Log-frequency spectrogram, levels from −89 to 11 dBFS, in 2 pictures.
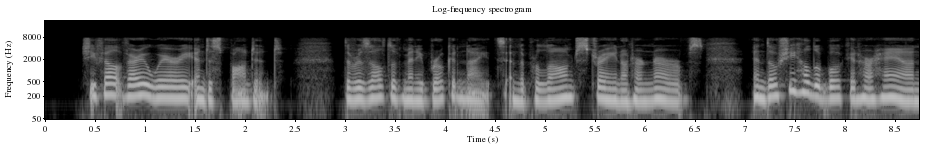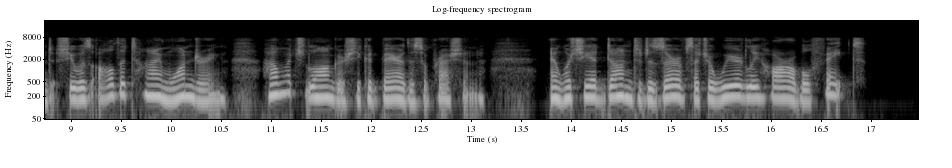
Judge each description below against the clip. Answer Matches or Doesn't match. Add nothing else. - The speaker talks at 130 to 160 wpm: Doesn't match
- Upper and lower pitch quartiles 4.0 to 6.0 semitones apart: Doesn't match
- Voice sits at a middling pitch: Matches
